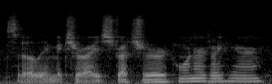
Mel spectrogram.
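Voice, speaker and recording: A young man hosting an online art panel, chatting casually and excitably as he draws, thinking aloud. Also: fairly low pitch, moderate pace. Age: teens or young adult. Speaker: host of an online painting panel. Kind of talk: casual chat while drawing live.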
